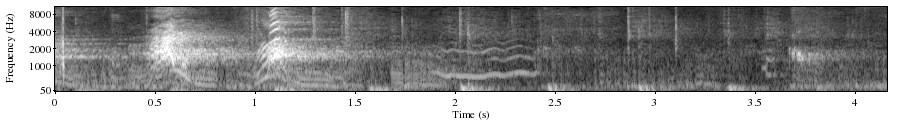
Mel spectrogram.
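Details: French Bulldog barking: two loud, sharp barks close together in the first second and a half, followed by fainter thin whining, wavering tones and a few soft knocks.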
